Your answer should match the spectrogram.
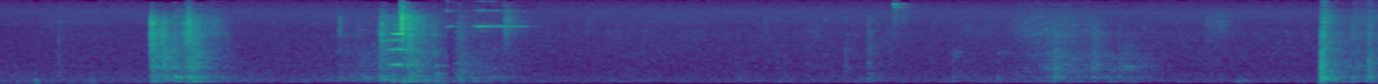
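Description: Oven handling sounds. A graniteware roasting pan is slid onto the oven rack about a second in, and a metal clank with a brief ring follows about three seconds in as the oven door shuts. Later the oven door and rack are worked again to pull the pan out, with a sharp knock near the end.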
